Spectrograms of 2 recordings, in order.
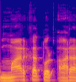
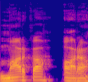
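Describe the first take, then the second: First: A 'tul' syllable comes before 'aara'. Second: No 'tul' syllable comes before 'aara'. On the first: The speaker calls it wrong. "मारकातुल आरा नहीं हुई" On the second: The speaker calls it right. "बल्कि मार का आरा हुई"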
